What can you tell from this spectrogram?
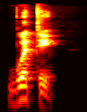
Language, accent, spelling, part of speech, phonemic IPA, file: French, France, boiter, verb, /bwa.te/, LL-Q150 (fra)-boiter.wav
- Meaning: to limp (to walk lamely, as if favouring one leg)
